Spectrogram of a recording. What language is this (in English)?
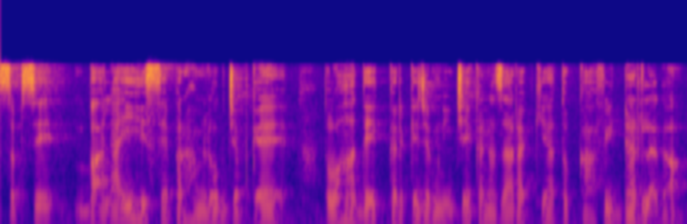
Urdu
